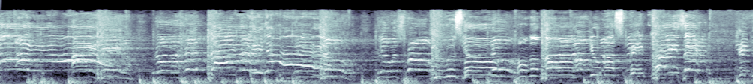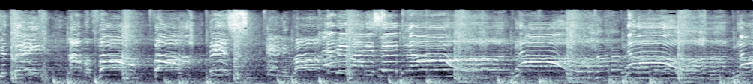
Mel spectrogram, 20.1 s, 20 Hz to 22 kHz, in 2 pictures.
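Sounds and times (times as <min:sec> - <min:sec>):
live band with drums: 0:00.0 - 0:20.0
woman singing into microphone: 0:00.0 - 0:20.0.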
